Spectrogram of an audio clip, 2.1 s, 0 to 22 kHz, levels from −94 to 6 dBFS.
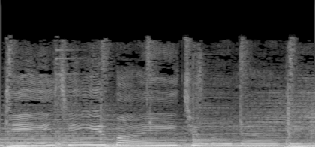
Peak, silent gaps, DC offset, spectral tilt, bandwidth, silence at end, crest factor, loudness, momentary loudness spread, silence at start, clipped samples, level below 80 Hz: -2 dBFS; none; under 0.1%; -6 dB/octave; 17 kHz; 0 s; 12 dB; -16 LUFS; 2 LU; 0 s; under 0.1%; -32 dBFS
